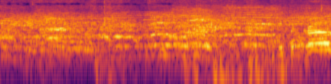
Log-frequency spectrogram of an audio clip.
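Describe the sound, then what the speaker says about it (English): A crowd at a varsity boys' high school basketball game roars and cheers continuously under a commentator's voice, the noise swelling toward the end. "But the crowd fired up again after that one."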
